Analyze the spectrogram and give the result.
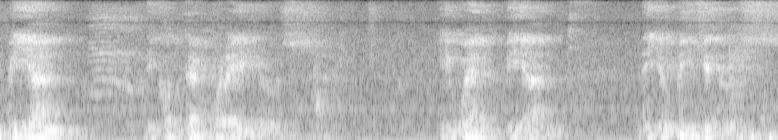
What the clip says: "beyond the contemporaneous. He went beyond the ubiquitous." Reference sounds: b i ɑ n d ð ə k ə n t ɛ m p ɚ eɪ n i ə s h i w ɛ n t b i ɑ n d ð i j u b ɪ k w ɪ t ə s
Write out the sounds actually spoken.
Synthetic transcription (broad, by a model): b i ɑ n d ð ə k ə n t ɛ m p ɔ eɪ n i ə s h i w ɛ n t b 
